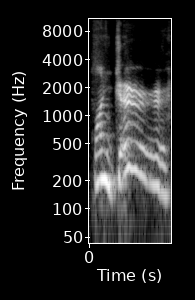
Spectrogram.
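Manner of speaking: put-on slow, drawn-out bonjour in a Scottish accent; French greeting through a thick Scottish accent, like the groundskeeper. Mocking the cartoon teacher, Scottish-accented bonjour. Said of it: "you've gotta say it with a Scottish accent".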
